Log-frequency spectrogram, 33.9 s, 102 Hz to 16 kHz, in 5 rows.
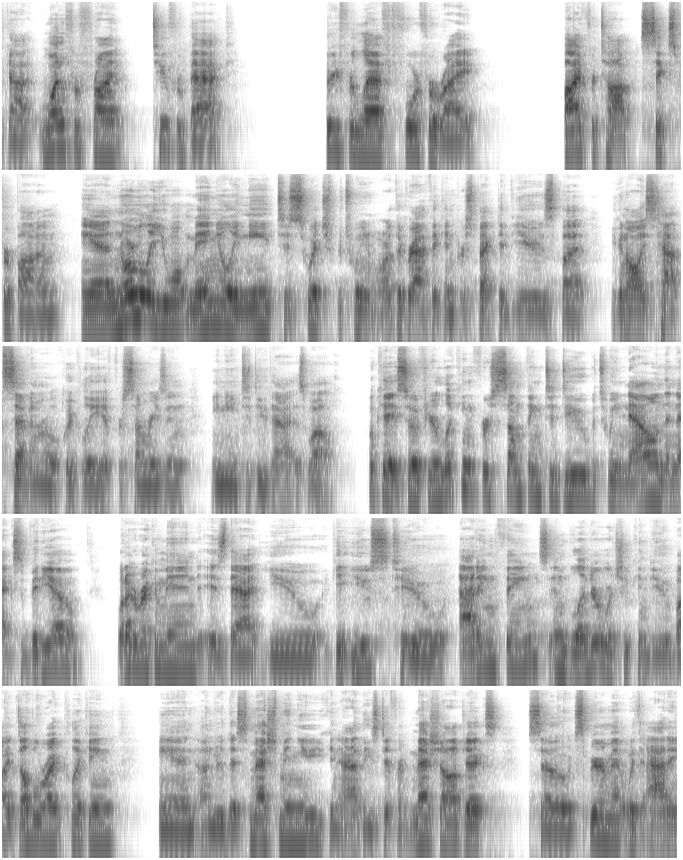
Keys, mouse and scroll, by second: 1.1 2, 2.9 3, 3.8 4, 5.4 5, 6.1 6, 13.3 7, 13.7 7, 14.8 middle click, 27.2 right click, 27.4 right click, 31.4 middle click, 32.5 right click, 32.8 right click.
